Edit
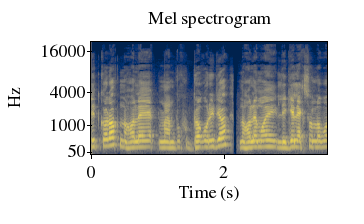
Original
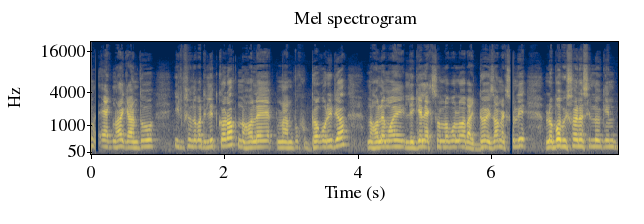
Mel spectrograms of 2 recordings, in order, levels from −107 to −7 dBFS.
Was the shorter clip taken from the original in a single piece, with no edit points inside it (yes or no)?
no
